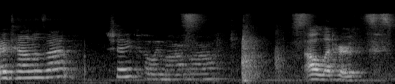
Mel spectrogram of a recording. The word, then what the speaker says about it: Kohimarama: Kohimarama. I'll let her pronounce everything because I'm going to be terrible at it.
